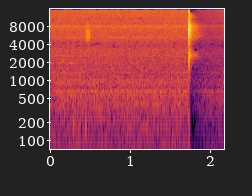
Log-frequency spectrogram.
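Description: A steady low background hum, then a single sharp click near the end, after which the hum drops away.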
